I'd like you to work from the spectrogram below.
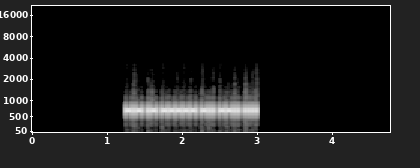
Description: Morse code, heard as a keyed tone, about 50 wpm, 700 Hz. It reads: KA0DZH
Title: USA Call Signs - 6 Characters - Repeated 3x - 50wpm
